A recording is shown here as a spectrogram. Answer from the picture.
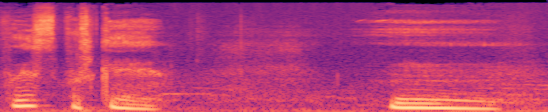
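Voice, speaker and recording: Very slow and somewhat breathy, a dark, mellow voice with a Guatemalan accent comes through with a dry, close sound and no echo. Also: man. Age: 70s. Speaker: kite maker. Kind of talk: interview.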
